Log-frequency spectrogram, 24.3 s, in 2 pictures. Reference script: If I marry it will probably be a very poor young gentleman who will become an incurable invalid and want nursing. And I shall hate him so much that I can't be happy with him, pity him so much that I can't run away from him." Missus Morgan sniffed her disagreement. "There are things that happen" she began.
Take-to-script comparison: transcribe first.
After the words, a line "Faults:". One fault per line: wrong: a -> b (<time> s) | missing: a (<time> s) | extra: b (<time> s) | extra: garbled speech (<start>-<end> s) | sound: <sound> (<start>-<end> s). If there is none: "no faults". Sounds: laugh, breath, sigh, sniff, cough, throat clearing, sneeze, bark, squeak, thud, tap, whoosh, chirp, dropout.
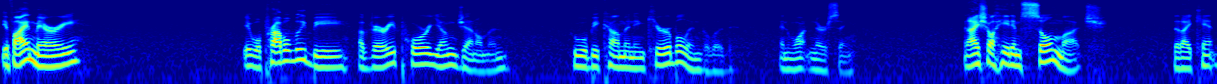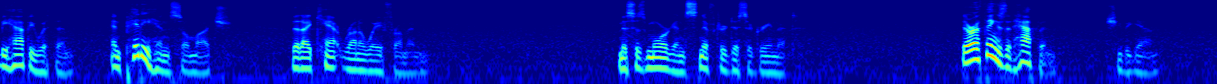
If I marry it will probably be a very poor young gentleman who will become an incurable invalid and want nursing. And I shall hate him so much that I can't be happy with him, and pity him so much that I can't run away from him." Missus Morgan sniffed her disagreement. "There are things that happen" she began.
Faults:
extra: and (13.3 s)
